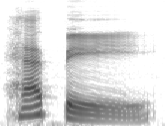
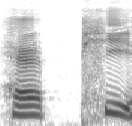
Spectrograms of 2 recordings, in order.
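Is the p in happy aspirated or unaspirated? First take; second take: unaspirated; aspirated. First: The p is soft and close to b. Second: The p is strong with a puff of air. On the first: The speaker calls it right. "happy라고 발음합니다. 쌍비읍 발음이 나는 거죠" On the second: The speaker calls it wrong. "이거를 happy 하지 않고"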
